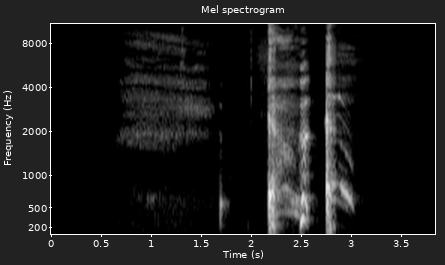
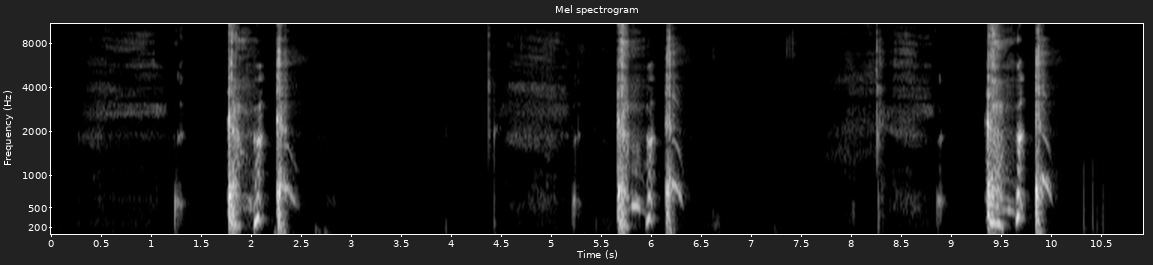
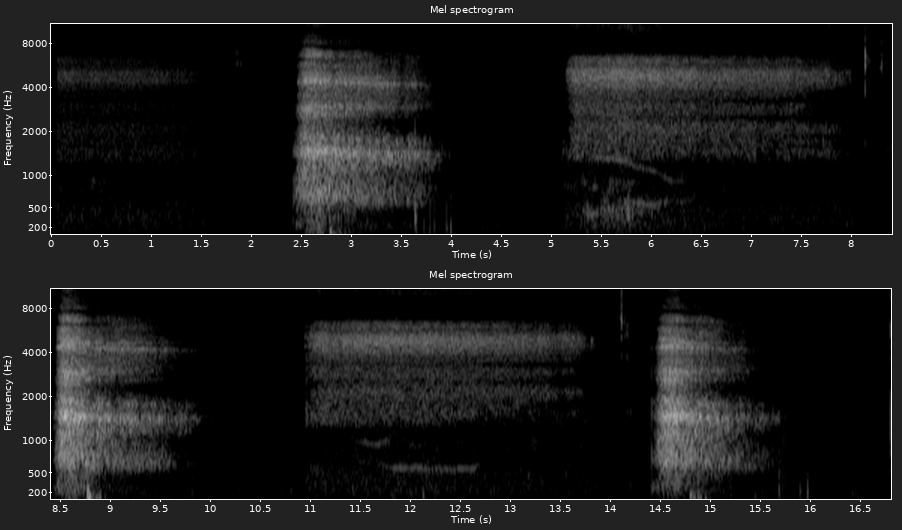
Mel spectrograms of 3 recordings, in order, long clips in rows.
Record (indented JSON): {
  "cough_length": "3.8 s",
  "cough_amplitude": 32767,
  "cough_signal_mean_std_ratio": 0.25,
  "three_cough_length": "10.9 s",
  "three_cough_amplitude": 32768,
  "three_cough_signal_mean_std_ratio": 0.24,
  "exhalation_length": "16.8 s",
  "exhalation_amplitude": 8636,
  "exhalation_signal_mean_std_ratio": 0.47,
  "survey_phase": "beta (2021-08-13 to 2022-03-07)",
  "age": "45-64",
  "gender": "Female",
  "wearing_mask": "No",
  "symptom_fatigue": true,
  "symptom_headache": true,
  "smoker_status": "Never smoked",
  "respiratory_condition_asthma": false,
  "respiratory_condition_other": false,
  "recruitment_source": "REACT",
  "submission_delay": "1 day",
  "covid_test_result": "Negative",
  "covid_test_method": "RT-qPCR",
  "influenza_a_test_result": "Negative",
  "influenza_b_test_result": "Negative"
}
